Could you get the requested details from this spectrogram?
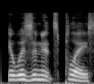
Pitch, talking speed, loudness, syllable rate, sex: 205 Hz, 315 wpm, -15 LUFS, 7.1 syllables/s, female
